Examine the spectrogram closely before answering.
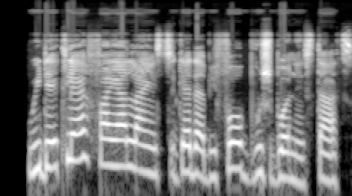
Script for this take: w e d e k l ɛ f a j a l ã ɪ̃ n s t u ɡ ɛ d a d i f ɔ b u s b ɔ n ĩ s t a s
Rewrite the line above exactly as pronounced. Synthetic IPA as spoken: w i d e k l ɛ f a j a l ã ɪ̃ n s t u ɡ ɛ d a b i f ɔ b u ʃ b ɔ n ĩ s t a t

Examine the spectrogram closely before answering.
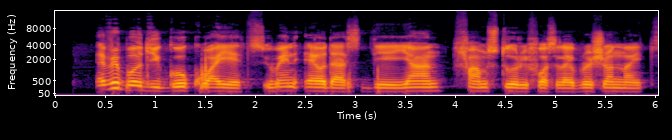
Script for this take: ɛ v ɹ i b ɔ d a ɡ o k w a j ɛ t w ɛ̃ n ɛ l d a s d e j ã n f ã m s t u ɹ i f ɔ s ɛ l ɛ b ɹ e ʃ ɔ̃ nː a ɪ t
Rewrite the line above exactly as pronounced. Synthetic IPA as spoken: ɛ v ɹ i b ɔ d i ɡ o k w a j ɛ t w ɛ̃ n ɛ l d a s d e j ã n f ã m s t ɔ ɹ i f ɔ s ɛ l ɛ b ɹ e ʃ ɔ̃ nː a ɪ t

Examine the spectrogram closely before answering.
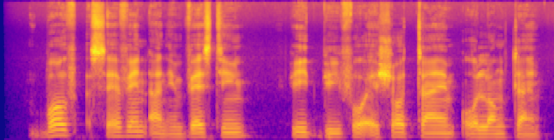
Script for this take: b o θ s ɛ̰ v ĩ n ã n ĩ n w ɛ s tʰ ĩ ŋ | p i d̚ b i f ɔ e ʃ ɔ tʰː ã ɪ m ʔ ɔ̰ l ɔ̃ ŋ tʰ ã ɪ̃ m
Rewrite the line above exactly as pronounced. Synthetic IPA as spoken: b o θ s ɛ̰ v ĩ n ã n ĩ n v ɛ s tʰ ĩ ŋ | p i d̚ b i f ɔ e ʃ ɔ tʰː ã ɪ m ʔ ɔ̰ l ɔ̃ ŋ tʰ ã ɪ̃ m

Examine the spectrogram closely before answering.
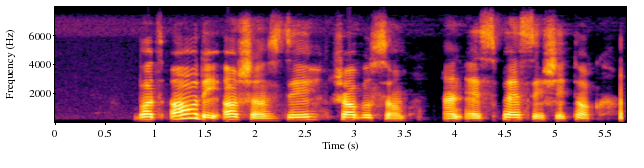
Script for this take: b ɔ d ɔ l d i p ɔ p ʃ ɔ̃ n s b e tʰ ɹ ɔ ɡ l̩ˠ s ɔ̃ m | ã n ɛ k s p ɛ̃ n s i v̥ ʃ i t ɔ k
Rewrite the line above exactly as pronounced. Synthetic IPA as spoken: b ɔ t ɔ l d i ʔ ɔ p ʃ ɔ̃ n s d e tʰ ɹ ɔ b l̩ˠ s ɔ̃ m | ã n ɛ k s p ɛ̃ n s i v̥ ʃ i t ɔ k

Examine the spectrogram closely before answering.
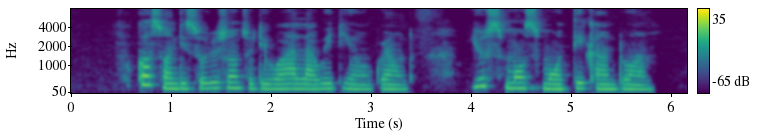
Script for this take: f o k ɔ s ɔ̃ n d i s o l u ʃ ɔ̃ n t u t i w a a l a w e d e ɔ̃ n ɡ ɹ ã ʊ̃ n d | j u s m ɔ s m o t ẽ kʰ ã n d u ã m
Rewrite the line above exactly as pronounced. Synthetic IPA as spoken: f o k ɔ s ɔ̃ n d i s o l u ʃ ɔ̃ n t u d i w a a l a w e d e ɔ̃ n ɡ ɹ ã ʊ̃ n d | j u s m ɔ s m ɔ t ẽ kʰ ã n d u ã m

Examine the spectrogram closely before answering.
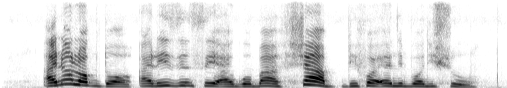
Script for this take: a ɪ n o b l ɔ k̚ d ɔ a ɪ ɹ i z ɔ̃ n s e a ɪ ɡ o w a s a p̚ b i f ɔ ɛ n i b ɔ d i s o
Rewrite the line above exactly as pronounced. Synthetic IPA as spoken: a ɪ n o l ɔ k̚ d ɔ a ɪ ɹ i z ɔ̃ n s e a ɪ ɡ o b a ʃ a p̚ b i f ɔ ɛ n i b ɔ d i ʃ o

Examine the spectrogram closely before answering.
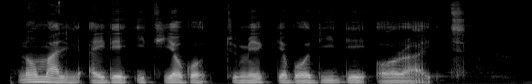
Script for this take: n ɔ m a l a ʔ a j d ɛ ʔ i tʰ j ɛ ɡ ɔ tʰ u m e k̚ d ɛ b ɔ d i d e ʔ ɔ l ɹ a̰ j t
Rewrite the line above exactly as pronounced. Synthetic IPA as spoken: n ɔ m a l i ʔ a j d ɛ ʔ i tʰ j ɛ ɡ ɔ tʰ u m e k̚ d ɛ b ɔ d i d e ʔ ɔ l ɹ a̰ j t

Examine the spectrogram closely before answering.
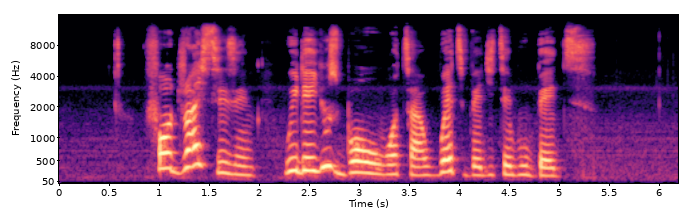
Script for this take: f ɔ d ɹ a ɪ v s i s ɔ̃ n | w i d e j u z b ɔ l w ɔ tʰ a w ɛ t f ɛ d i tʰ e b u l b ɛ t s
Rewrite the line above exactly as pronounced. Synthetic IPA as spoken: f ɔ d ɹ a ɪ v s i z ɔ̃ n | w i d e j u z b ɔ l w ɔ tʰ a w ɛ t v ɛ d͡ʒ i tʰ e b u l b ɛ d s

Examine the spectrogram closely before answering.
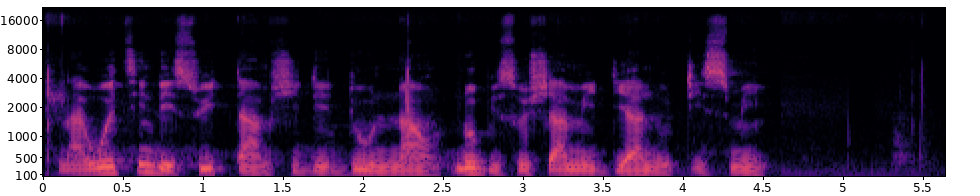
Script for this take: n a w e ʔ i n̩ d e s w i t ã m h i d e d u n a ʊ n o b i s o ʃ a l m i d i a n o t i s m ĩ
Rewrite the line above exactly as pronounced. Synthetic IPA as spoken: n a w e t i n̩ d e s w i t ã m ʃ i d e d u n a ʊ n o b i s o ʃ a l m i d i a n o t i s m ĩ

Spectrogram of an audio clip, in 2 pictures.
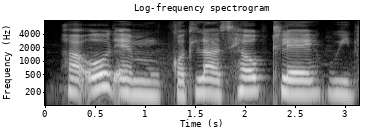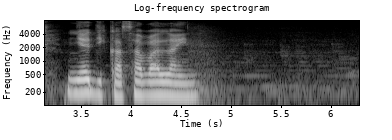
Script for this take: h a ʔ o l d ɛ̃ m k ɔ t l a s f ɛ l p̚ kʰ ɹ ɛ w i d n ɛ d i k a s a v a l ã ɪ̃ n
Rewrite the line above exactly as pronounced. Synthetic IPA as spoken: h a ʔ o l d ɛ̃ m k ɔ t l a s h ɛ l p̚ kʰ l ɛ w i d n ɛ d i k a s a v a l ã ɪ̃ n

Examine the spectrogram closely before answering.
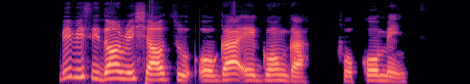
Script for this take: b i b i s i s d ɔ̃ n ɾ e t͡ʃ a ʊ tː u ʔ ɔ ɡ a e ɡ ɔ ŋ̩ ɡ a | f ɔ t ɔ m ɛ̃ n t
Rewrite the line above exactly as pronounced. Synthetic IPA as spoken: b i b i s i d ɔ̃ n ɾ i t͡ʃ a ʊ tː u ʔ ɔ ɡ a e ɡ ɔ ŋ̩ ɡ a | f ɔ k ɔ m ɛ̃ n t

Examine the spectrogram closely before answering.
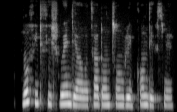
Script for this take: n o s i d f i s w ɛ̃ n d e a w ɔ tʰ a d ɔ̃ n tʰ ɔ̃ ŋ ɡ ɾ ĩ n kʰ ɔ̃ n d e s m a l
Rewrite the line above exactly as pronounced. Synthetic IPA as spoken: n o f i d f i ʃ w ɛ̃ n d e a w ɔ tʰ a d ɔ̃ n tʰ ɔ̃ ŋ ɡ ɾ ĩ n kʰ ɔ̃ m d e s m ɛ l

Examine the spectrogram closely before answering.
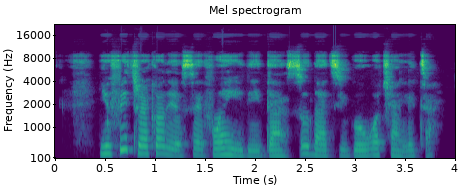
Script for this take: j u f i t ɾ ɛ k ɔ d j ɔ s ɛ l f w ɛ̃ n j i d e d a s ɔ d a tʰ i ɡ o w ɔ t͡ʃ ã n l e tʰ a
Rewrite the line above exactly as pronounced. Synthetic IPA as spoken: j u f i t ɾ ɛ k ɔ d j ɔ s ɛ l f w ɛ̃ n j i d e d a s o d a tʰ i ɡ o w ɔ t͡ʃ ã n l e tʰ a

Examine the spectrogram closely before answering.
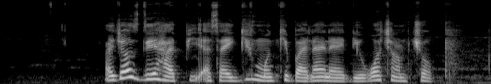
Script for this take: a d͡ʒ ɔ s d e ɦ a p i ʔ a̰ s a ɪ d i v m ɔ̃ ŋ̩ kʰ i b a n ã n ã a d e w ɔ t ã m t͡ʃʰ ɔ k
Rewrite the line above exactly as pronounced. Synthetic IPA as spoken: a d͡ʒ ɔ s d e ɦ a p i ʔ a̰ s a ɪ ɡ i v m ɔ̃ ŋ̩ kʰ i b a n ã n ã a d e w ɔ t͡ʃ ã m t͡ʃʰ ɔ p

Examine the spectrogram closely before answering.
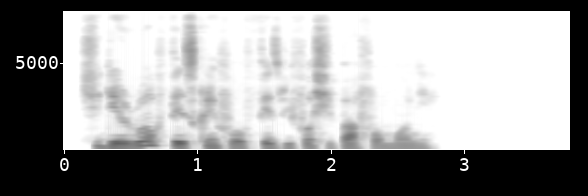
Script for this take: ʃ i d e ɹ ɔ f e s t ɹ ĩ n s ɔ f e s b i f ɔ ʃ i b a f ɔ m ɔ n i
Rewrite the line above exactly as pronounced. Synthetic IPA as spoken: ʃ i d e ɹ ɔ f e s k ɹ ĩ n f ɔ f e s b i f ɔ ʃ i b a f ɔ m ɔ n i

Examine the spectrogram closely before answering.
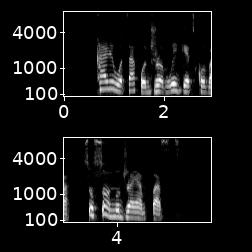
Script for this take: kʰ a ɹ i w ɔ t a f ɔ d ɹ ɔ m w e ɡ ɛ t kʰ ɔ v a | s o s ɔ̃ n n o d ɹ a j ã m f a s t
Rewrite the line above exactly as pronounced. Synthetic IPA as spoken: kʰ a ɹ i w ɔ t a f ɔ d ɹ ɔ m w e ɡ ɛ t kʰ ɔ v a | s o s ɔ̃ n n o d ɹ a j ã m f a s t

